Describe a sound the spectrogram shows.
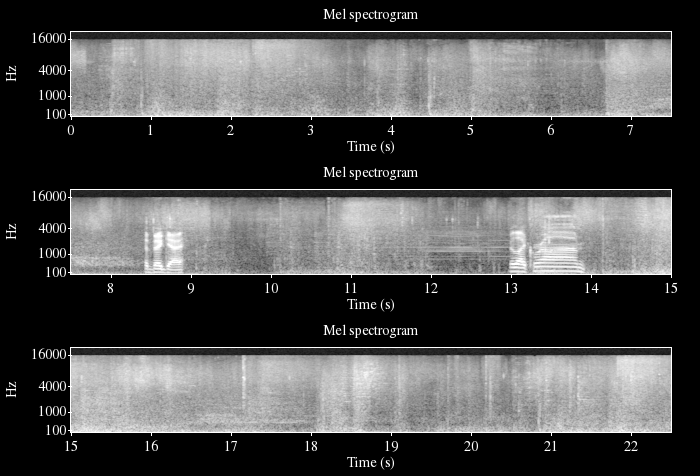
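Fire spells whoosh and crackle in bursts.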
